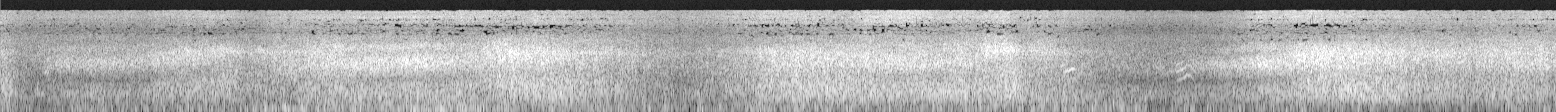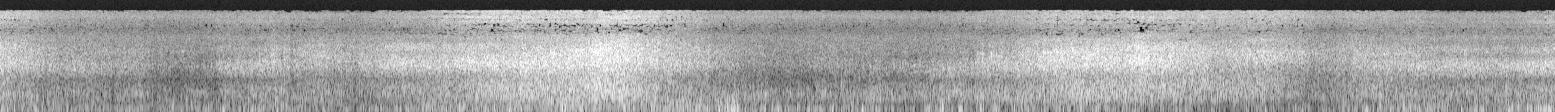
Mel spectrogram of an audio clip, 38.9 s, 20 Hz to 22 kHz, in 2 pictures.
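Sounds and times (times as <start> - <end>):
Pacific sea surf breaking along a shore in Honduras: 0.0 - 38.8
gusts of wind buffeting the microphone: 0.0 - 38.8.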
